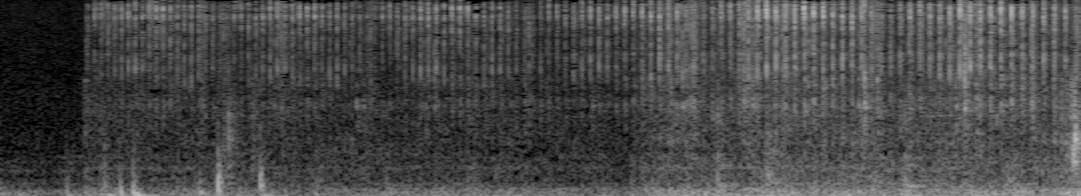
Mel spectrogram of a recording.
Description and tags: the wheel of my old bike rolling freely on the air, producing the characteristic sound of a..mmm... bike.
